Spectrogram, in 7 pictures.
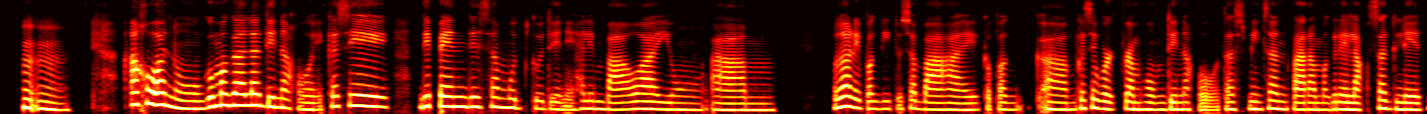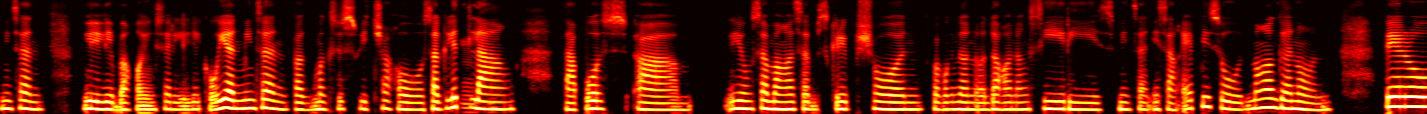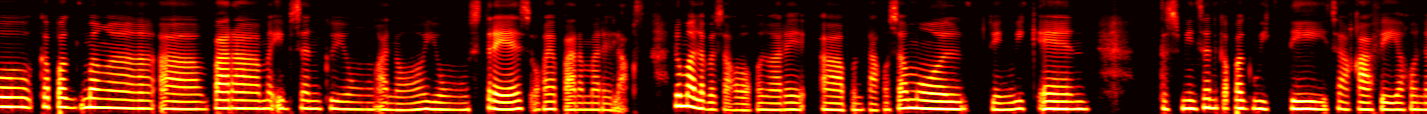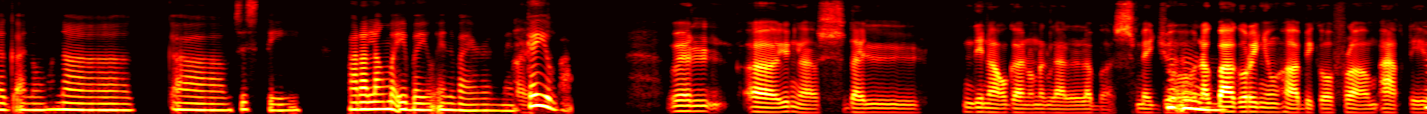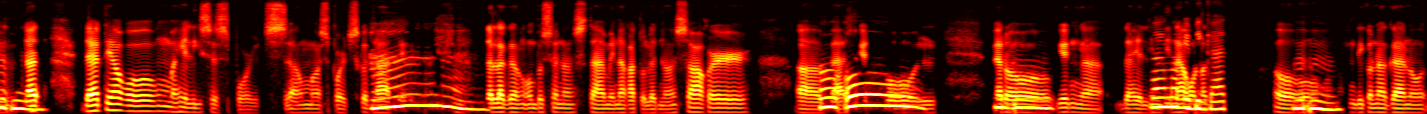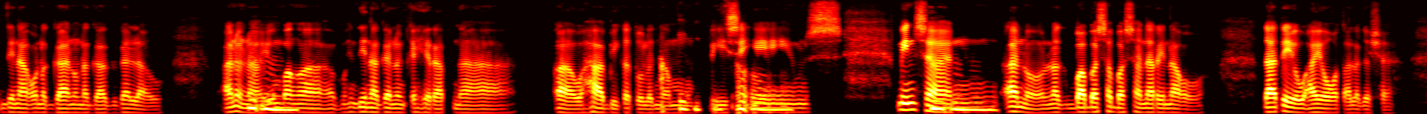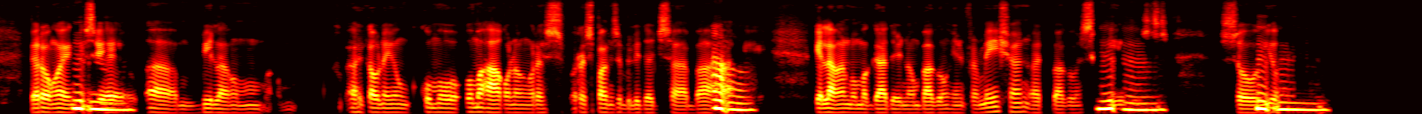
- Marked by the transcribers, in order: other background noise; tapping; drawn out: "Ah"; drawn out: "Oo"
- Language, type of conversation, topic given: Filipino, unstructured, Bakit mo gusto ang ginagawa mong libangan?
